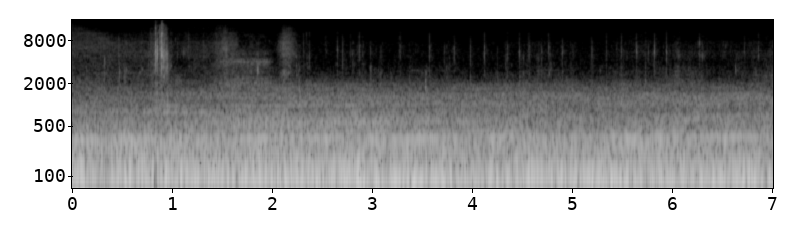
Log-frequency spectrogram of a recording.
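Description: Wind rumbling on the microphone with a steady faint hum, while a spinning reel is cranked slowly, giving a run of faint, quick ticks.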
